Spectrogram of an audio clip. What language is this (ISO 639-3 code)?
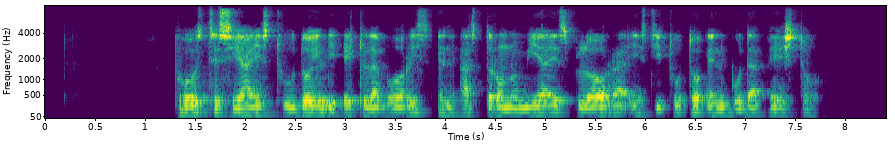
epo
